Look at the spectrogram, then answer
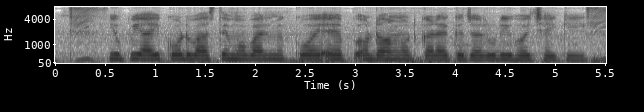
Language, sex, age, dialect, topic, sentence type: Maithili, female, 18-24, Angika, banking, question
